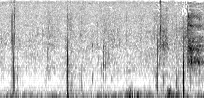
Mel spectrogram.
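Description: Footsteps crunching and scuffing on a dirt path covered in dry straw: several irregular steps.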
